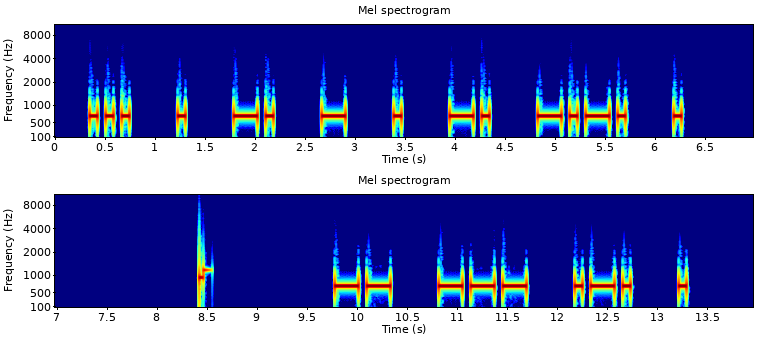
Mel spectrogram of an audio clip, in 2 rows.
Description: Morse code, heard as a keyed tone, about 15 wpm, spaced as for 11 wpm, 700 Hz. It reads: SENTENCE MORE
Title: 2x Character Spacing - Top 200 Words - 15wpm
